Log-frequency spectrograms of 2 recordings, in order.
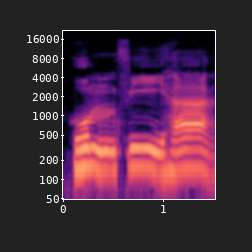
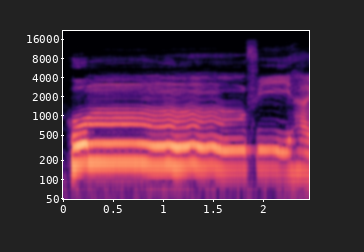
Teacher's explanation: karena dia izhar maka tidak dibaca berdengung jadi Hum di sini dibaca tidak berdengung dibaca jelas dibaca pendek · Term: izhar syafawi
